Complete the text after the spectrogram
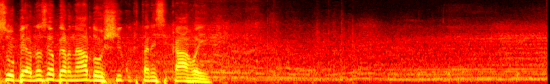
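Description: Two race car engines roar as the cars speed away.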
